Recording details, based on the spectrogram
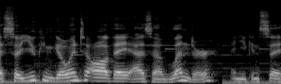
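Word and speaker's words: Aave: lenders meet borrowers are ave that's spelled two a a v e yeah right yep that's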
